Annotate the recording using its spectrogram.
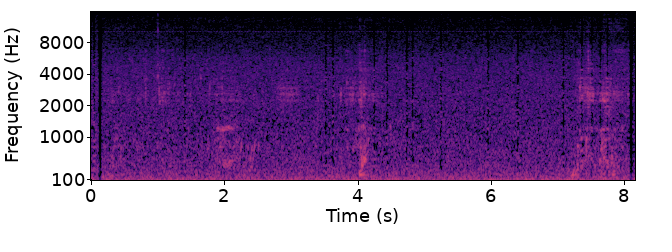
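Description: Near silence: faint sea ambience, with a few soft splashes from a swimmer diving and swimming off.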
